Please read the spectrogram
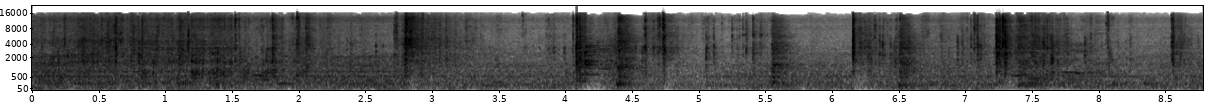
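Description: Hard plastic crates being handled and tossed onto a heap of scrap crates: a rustling clatter at first, then a series of sharp knocks and cracks as crates land on the pile.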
